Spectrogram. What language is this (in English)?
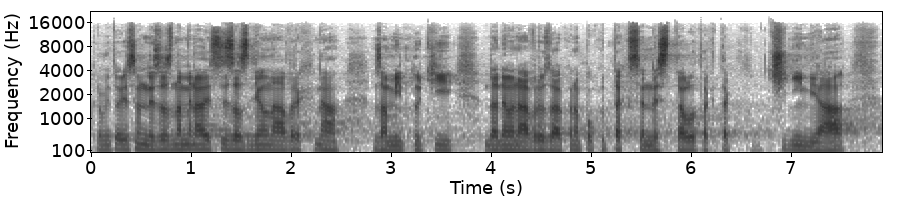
Czech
